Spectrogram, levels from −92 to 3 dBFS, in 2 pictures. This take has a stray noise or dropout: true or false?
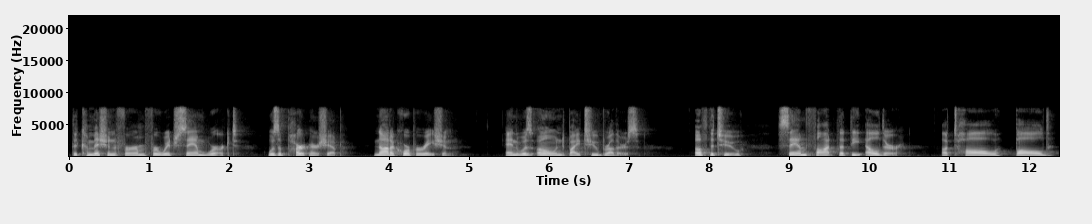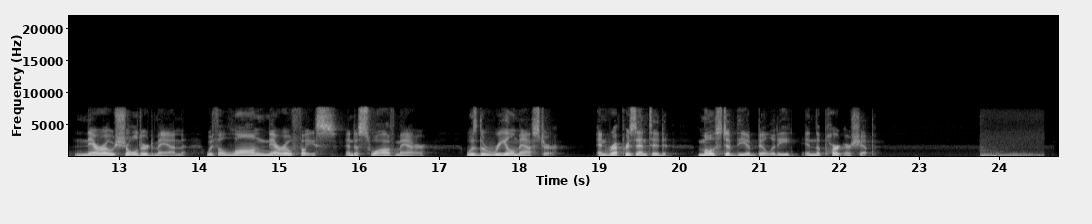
true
